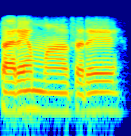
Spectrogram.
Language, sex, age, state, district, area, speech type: Telugu, male, 18-30, Andhra Pradesh, Guntur, urban, conversation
